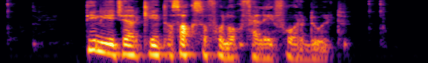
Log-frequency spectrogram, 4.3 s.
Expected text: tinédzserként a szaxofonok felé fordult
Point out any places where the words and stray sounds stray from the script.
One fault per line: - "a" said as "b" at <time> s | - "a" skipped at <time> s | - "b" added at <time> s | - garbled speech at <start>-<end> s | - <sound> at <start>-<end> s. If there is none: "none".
none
